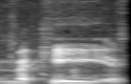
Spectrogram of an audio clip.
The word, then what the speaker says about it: McKee: Gina McKay, uh, McKee is fantastic, and Angie.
